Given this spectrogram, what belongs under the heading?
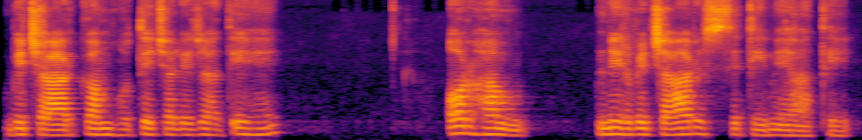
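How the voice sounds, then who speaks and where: In a steady, mid-range voice, a teacher guides a meditation session, giving gentle directions with lengthy pauses between phrases.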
